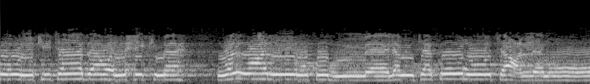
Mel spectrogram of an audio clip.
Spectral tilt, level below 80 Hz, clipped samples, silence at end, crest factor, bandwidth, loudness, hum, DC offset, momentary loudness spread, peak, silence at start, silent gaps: -8 dB/octave; -48 dBFS; under 0.1%; 0 s; 10 dB; 5 kHz; -12 LUFS; none; under 0.1%; 3 LU; -2 dBFS; 0 s; none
